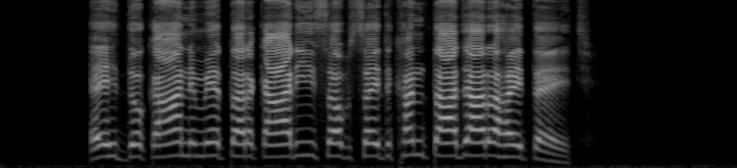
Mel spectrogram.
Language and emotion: Maithili, happy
